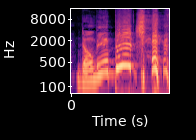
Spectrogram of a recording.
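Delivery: put-on very high, very slow, drawn-out scolding yell. Describing forcing a foot into a shoe, the speaker acts out yelling at it. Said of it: "I'm yelling at my shoe".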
